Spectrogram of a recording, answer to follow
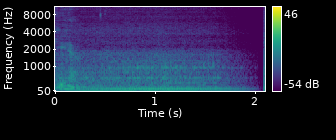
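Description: Steady low engine hum with no other event, fading out near the end.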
